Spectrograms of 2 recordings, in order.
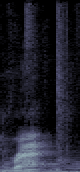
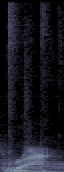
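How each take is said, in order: First: The final T is clearly released. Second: The final T is dropped or unreleased. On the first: The speaker calls it wrong. "Who the hell pronounces the T in rat?" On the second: The speaker calls it right. "It's just rat. That's how you say it"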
